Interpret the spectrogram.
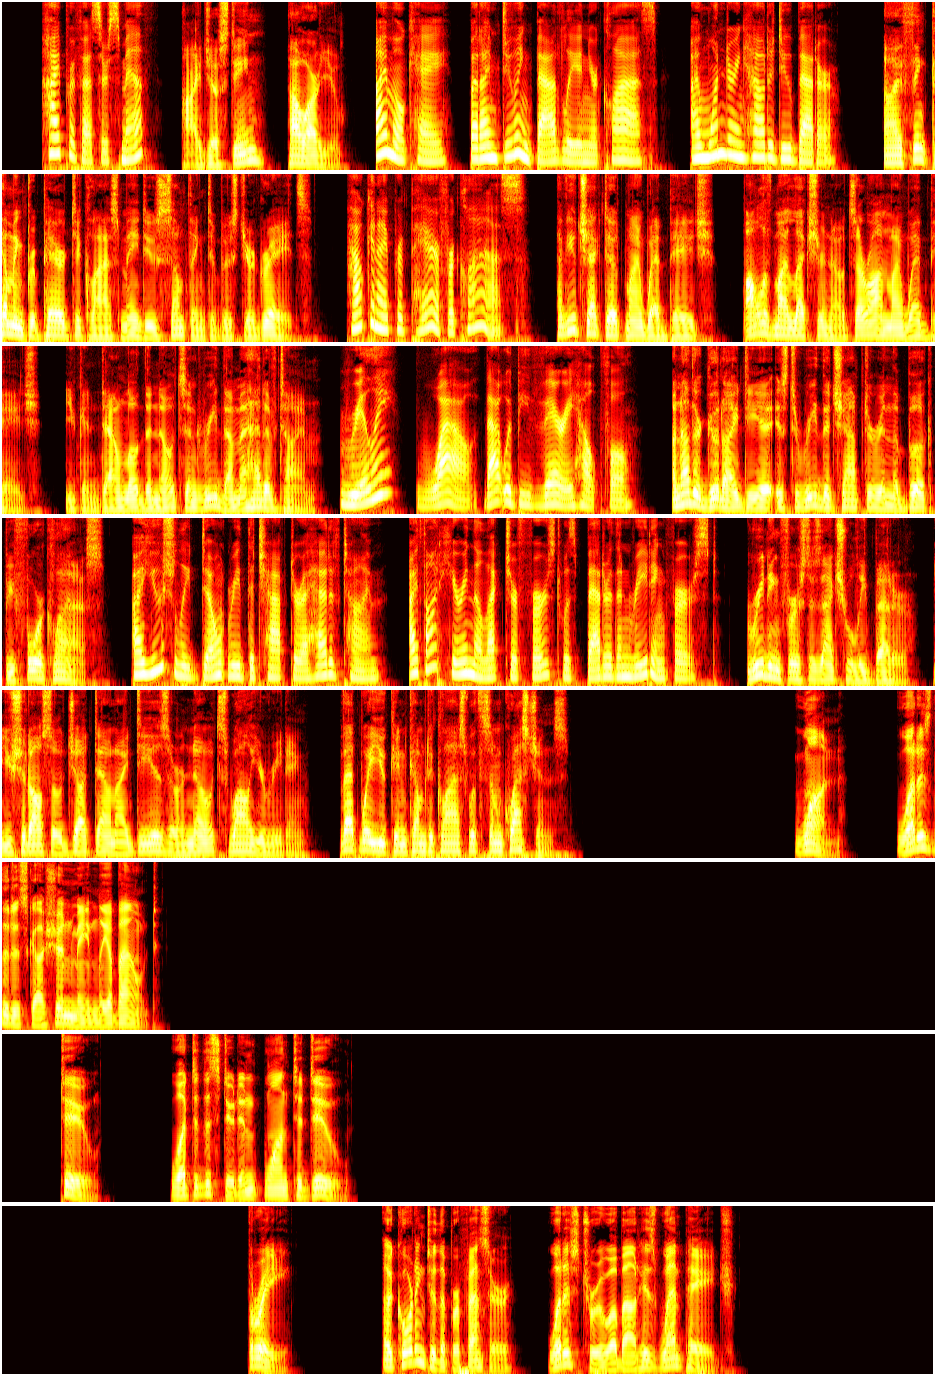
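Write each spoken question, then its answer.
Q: What is the discussion mainly about?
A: How the student can prepare for class to improve her grades

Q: What did the student want to do?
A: Do better in the professor's class

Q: According to the professor, what is true about his webpage?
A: All of his lecture notes are on it to download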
